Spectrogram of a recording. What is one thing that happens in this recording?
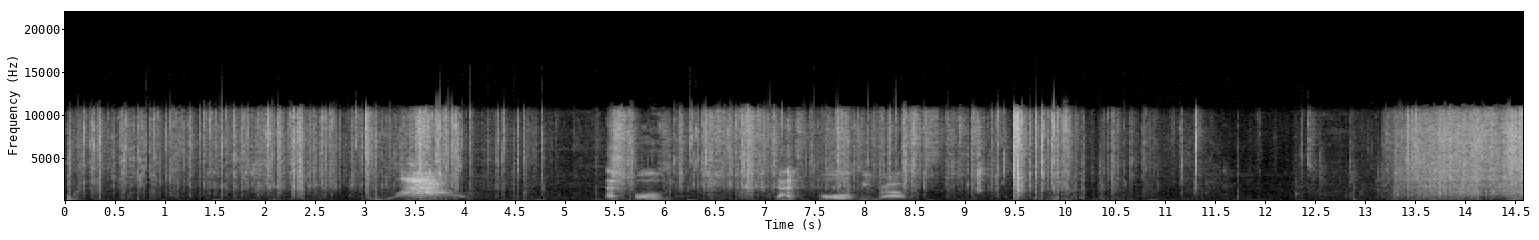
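Plastic wrappers crinkle and rustle as they are handled.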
